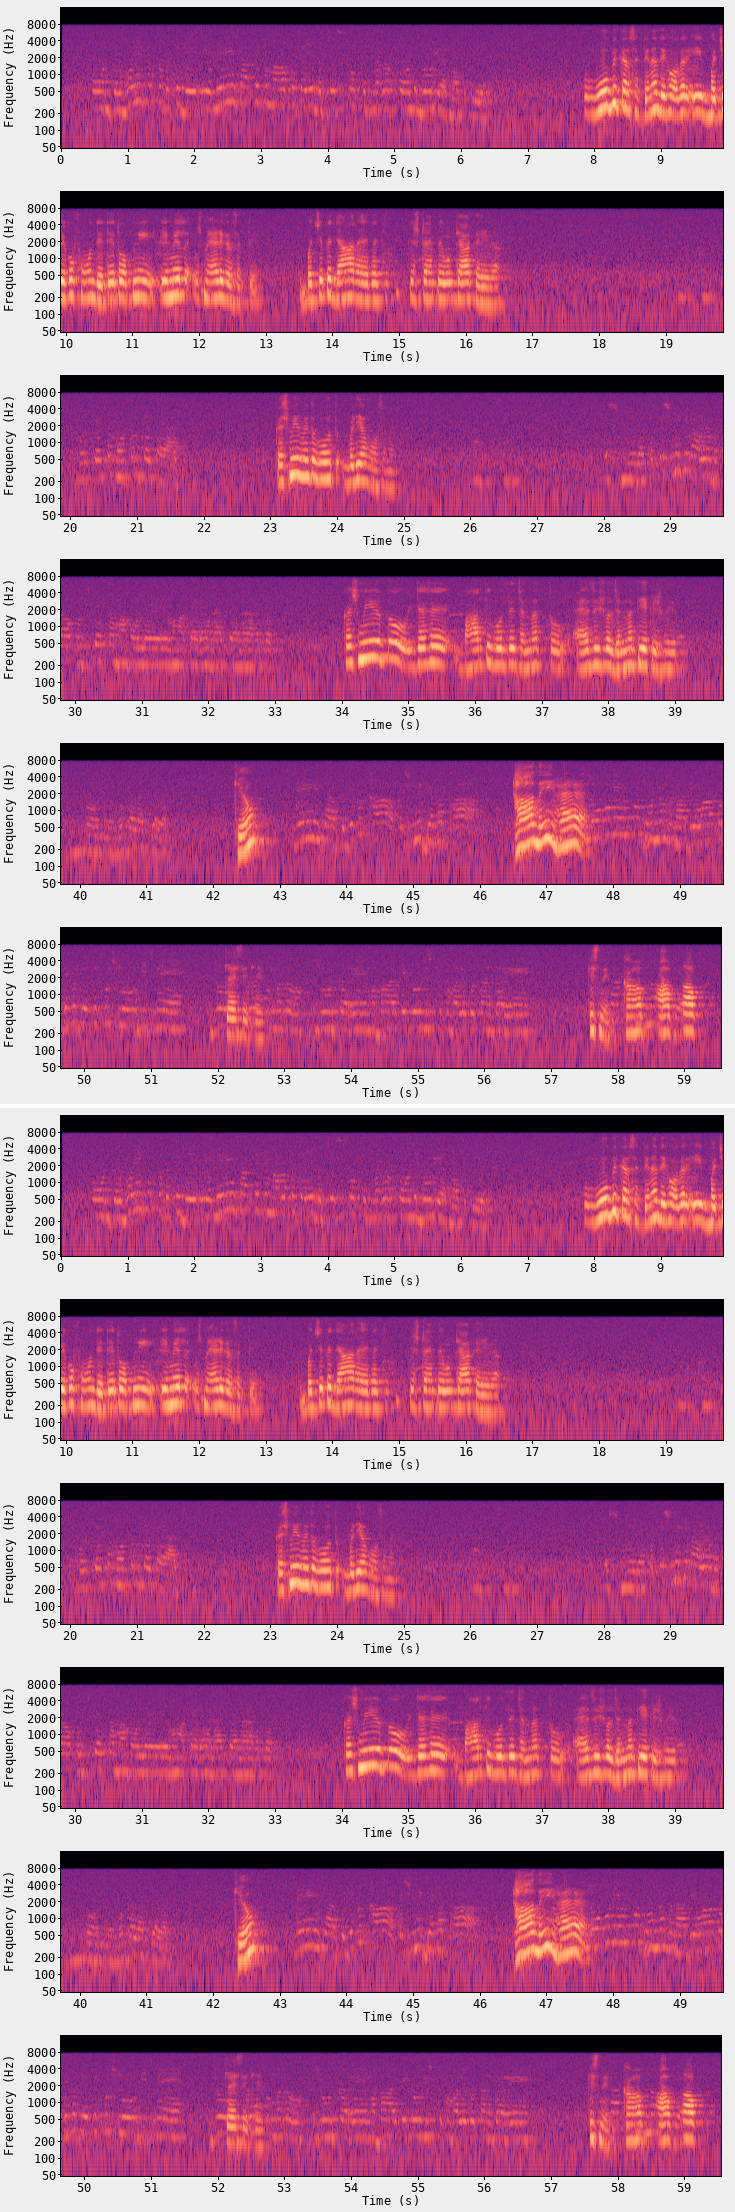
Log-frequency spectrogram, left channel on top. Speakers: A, on the right; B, on the left.
A: فون پہ وہی سب تو بچے دیکھ رہے ہیں میرے حساب سے کہ ماں باپ کو چاہیے بچھے اس کو مطلب فون سے دور ہی رکھنا چاہیے
B: وہ بھی کر سکتے نا دیکھو اگر بچے کو فون دیتے تو اپنی ای میل اس میں ایڈ کر سکتے تو بچے پہ دھیان رہے گا کہ کس ٹائم پہ وہ کیا کرے گا
A: بلکل اور کیسا موسم کیسا ہے آج
B: کشمیر میں تو بہت بڑھیا موسم ہے
A: اچھا کشمیر اچھا کشمیر کے بارے میں بتاؤ کچھ کیسا ماحول ہے وہاں کا رہنا کہنا مطلب
B: کشمیر تو جیسے باہر کے بولتے جنت تو ایز یوژول جنت ہی ہے کشمیر
A: نو نو نو غلط غلط
B: کیوں
A: میرے حساب سے دیکھو تھا کشمیر جنت تھا بٹ
B: ہاں
A: وہاں
B: نہیں
A: کے آج
B: ہے
A: کل کے لوگ لگوں نے اس کو جہنم بنا دیا وہاں کا دیکھو جیسے کچھ لوگ بیچ میں جو
B: کیسے
A: غلط
B: کیسے
A: مطلب یوز کر رہے ہیں باہر کے ٹورسٹ والے کو تنگ کر رہے ہیں اس
B: کس نے
A: حساب سے
B: کہاں
A: جہنم ہو
B: آپ
A: گیا ہے
B: آپ
A: وہ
